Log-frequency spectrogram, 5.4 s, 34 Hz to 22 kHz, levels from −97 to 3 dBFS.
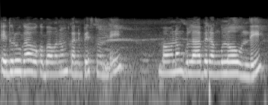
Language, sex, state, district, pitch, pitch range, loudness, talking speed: Telugu, female, Telangana, Mahabubabad, 245 Hz, 240-265 Hz, -15 LUFS, 90 wpm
